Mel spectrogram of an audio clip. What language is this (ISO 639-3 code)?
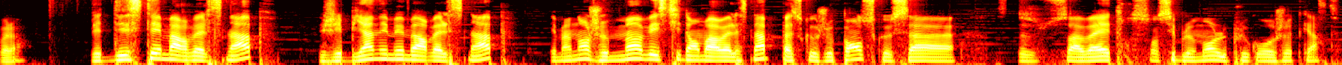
fra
